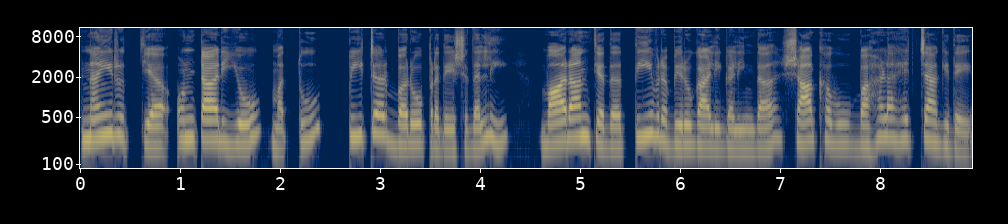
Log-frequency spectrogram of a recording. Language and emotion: Kannada, neutral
